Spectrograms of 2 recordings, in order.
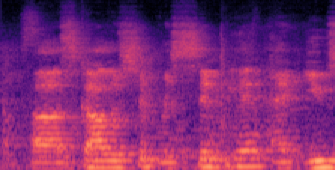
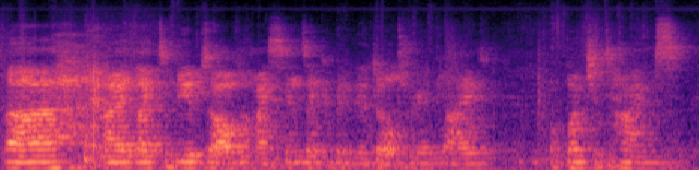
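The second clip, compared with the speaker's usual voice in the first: confessing sinner; 5 semitones lower than usual. Acted. Sinner whispering his sins to the priest, lightly voiced low and hushed. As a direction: murmur it low like a nervous penitent in the booth.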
